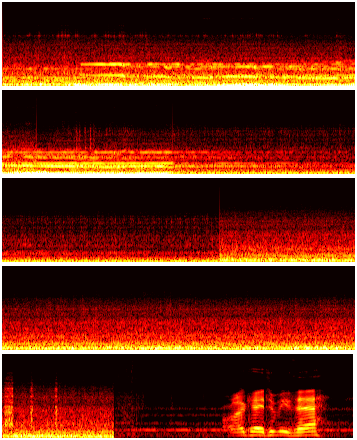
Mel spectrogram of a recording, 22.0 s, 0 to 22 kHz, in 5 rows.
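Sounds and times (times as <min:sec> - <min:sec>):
steady hum: 0:00.0 - 0:10.5
car road and engine rumble: 0:00.0 - 0:19.1.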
